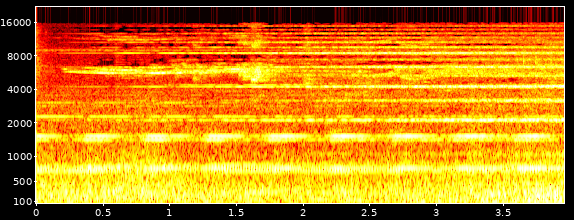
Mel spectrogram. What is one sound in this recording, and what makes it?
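An electric train starts pulling away with a rising whine.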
